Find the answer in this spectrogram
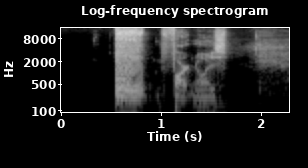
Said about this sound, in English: Fart noise.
